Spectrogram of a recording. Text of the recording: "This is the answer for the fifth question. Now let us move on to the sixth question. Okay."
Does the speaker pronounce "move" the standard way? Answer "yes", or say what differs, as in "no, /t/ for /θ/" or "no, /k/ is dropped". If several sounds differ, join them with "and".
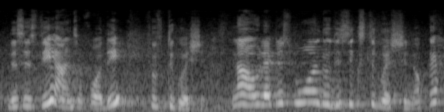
no, /v/ is dropped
